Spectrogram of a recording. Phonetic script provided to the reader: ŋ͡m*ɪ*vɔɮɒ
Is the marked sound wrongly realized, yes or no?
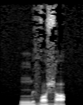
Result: no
